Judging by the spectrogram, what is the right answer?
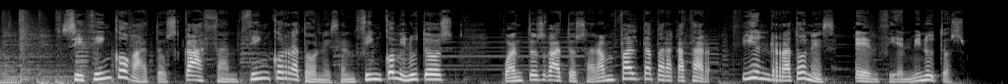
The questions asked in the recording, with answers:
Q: Si 5 gatos cazan 5 ratones en 5 minutos, ¿cuántos gatos harán falta para cazar 100 ratones en 100 minutos?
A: Solución 5.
